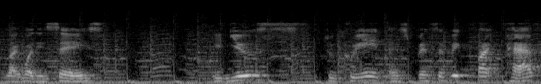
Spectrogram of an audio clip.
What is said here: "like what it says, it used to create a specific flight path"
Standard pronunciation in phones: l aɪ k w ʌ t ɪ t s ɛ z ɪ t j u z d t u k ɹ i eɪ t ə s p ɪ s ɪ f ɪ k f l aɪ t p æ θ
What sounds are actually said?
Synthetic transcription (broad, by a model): l aɪ k w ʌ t ɪ t s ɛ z ɪ t j u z t u k ɹ i eɪ t ə s p ɪ s ɪ f ɪ k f aɪ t p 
